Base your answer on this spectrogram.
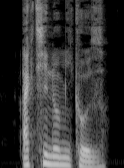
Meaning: actinomycosis
- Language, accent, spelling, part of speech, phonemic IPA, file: French, France, actinomycose, noun, /ak.ti.nɔ.mi.koz/, LL-Q150 (fra)-actinomycose.wav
